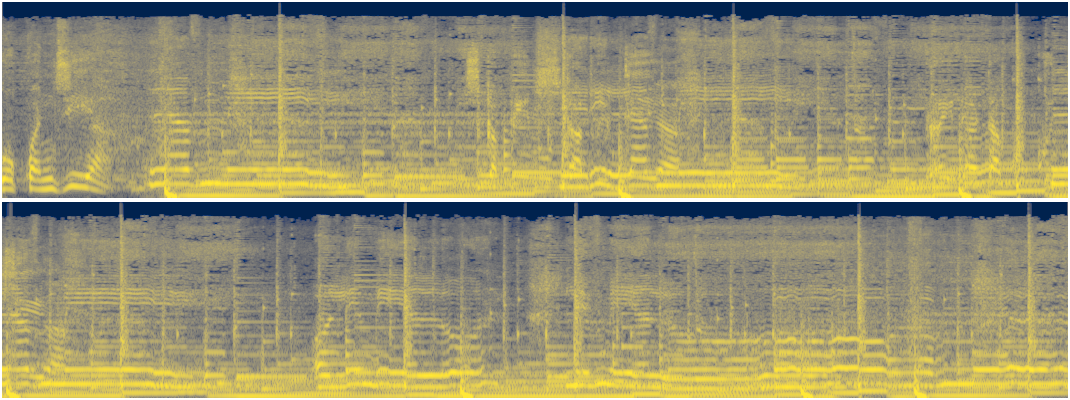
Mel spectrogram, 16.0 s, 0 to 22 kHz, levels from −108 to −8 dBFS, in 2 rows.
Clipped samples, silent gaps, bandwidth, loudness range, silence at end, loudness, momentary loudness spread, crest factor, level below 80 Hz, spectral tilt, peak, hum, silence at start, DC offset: under 0.1%; none; 17 kHz; 2 LU; 0 s; -12 LUFS; 5 LU; 10 dB; -18 dBFS; -5 dB/octave; 0 dBFS; none; 0 s; under 0.1%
